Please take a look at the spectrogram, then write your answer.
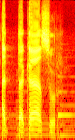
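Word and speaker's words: التكاثر: alsyamsiah bertemu dengan huruf Ta Maka lebur dibaca at-takasur Ini contoh hukum bacaan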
